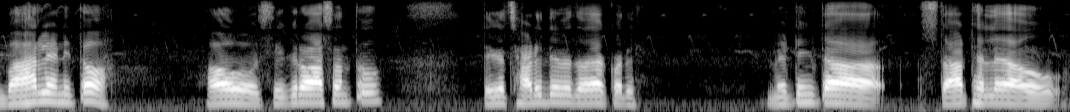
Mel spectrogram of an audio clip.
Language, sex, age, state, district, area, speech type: Odia, male, 30-45, Odisha, Rayagada, rural, spontaneous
